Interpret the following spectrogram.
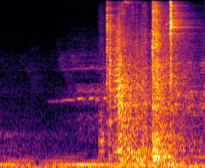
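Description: A horse in a stall gives a loud, breathy neigh starting about a second in and lasting about a second.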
